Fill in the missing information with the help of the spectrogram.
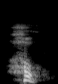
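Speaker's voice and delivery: "Ho" pitched downward; falling fourth tone on "Ho". Shown as a demonstration. Teacher sounding out a greeting word, "Ho" falling. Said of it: "that's a downward, also the fourth sound".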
